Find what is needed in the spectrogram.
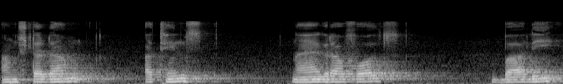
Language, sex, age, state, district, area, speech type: Sanskrit, male, 18-30, Karnataka, Raichur, urban, spontaneous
